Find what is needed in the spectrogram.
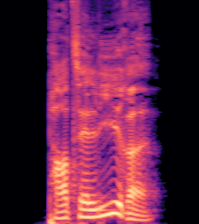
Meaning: inflection of parzellieren: 1. first-person singular present 2. first/third-person singular subjunctive I 3. singular imperative
- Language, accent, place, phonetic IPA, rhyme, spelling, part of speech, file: German, Germany, Berlin, [paʁt͡sɛˈliːʁə], -iːʁə, parzelliere, verb, De-parzelliere.ogg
